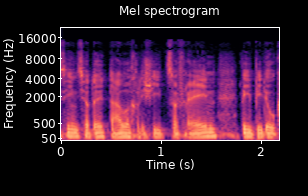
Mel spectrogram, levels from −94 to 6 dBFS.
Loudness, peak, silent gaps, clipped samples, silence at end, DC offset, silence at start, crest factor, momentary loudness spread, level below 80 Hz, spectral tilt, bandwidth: -16 LUFS; -2 dBFS; none; under 0.1%; 0 s; under 0.1%; 0 s; 12 dB; 4 LU; -32 dBFS; -6 dB/octave; 13 kHz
